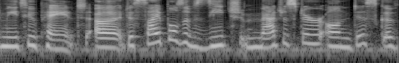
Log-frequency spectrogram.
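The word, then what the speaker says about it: Tzeentch: My favorite mispronunciation of Zeech is Tzesnatek. I have heard it mispronounced Tzesnatek.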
